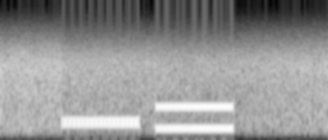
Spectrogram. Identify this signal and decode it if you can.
Aircraft SELCAL, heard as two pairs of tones, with radio static. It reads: DF-AL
